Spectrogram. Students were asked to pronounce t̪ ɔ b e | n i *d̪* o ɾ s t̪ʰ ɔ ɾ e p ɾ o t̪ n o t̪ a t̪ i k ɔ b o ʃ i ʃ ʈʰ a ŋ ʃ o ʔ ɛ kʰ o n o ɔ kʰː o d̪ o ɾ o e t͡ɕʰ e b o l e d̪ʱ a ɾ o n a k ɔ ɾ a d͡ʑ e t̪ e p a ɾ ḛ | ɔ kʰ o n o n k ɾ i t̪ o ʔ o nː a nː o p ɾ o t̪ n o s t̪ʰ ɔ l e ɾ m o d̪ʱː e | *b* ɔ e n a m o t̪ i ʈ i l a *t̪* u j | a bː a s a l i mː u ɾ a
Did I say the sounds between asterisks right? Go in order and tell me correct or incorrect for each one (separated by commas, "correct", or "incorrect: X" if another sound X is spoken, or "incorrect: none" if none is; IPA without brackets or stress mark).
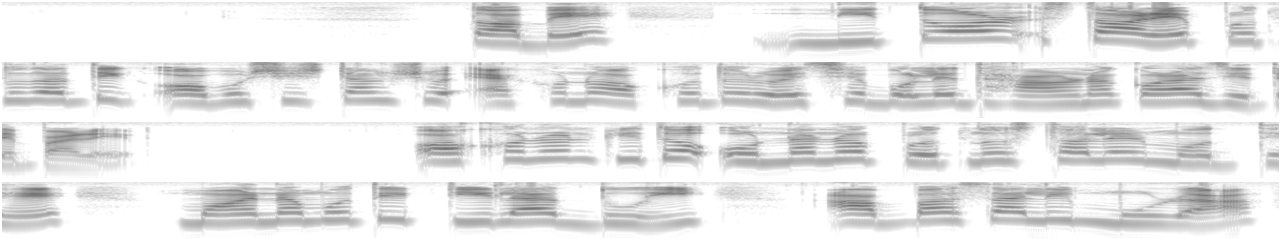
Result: incorrect: t̪, incorrect: m, incorrect: d̪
